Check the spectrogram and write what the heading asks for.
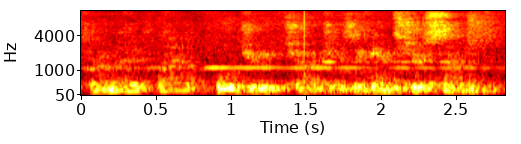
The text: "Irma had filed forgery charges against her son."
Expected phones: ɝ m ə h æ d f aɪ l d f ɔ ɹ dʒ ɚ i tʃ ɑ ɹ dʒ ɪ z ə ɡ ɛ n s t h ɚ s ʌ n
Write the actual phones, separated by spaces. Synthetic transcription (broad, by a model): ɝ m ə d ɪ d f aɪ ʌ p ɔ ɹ dʒ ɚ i tʃ ɑ ɹ dʒ ɪ z ə ɡ ɛ n s t h ɚ s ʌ n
